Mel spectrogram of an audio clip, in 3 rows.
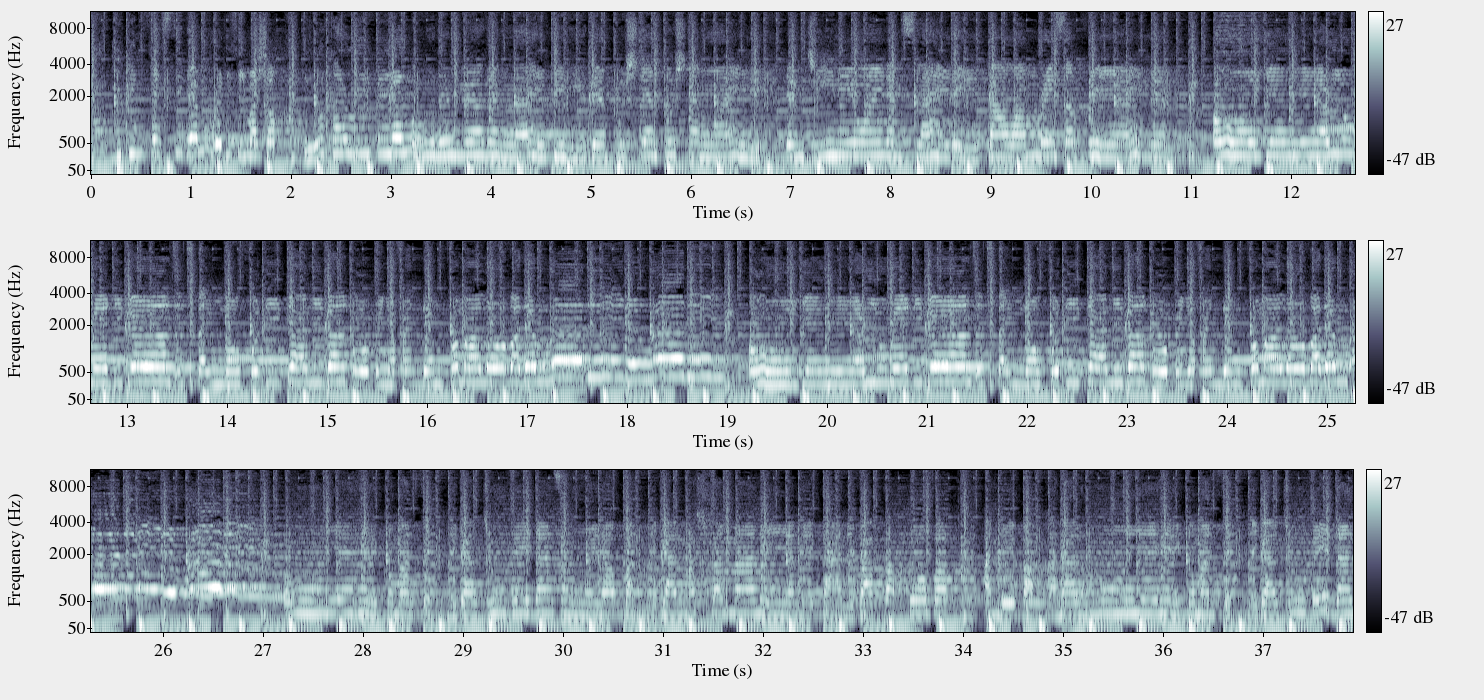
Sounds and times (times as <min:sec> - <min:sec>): Music: 0:00.0 - 0:37.9.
